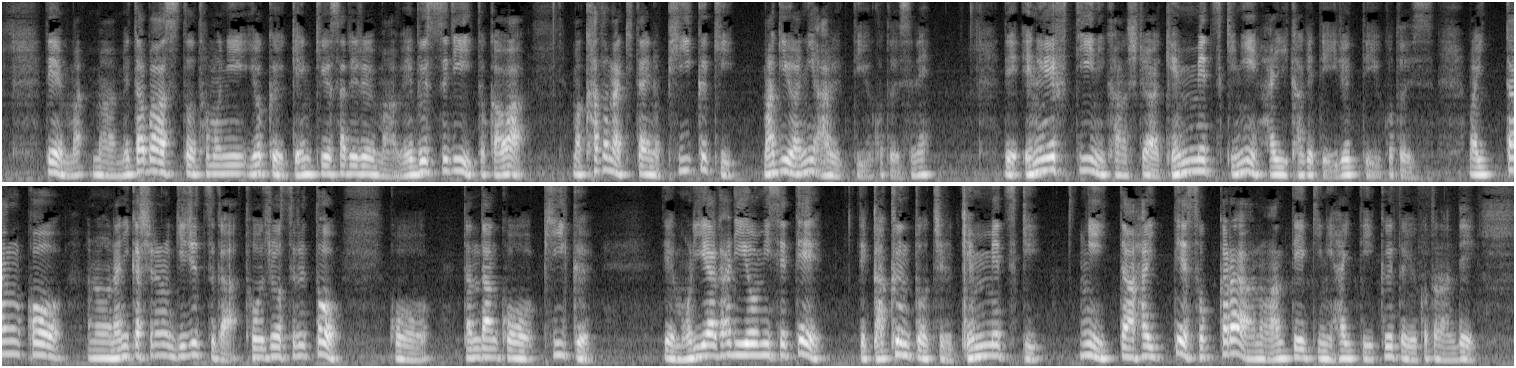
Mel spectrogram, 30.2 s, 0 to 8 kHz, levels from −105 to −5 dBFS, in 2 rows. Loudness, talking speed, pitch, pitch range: -22 LUFS, 315 characters per minute, 140 Hz, 125-170 Hz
